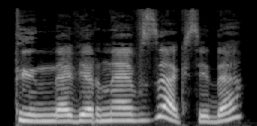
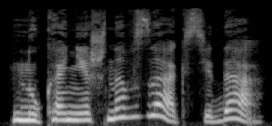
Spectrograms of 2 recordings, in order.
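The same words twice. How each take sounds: First: Understated hurt question; offended. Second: Sarcastic. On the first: Husband asks his ex-wife, mildly offended. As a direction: sulk it slightly, wounded. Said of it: "обиженно спросил он у бывшей". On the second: Ex-wife answers the husband, sarcastic. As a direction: echo him with biting sarcasm. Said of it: "язвительно ответила та". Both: A narrator's reading.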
